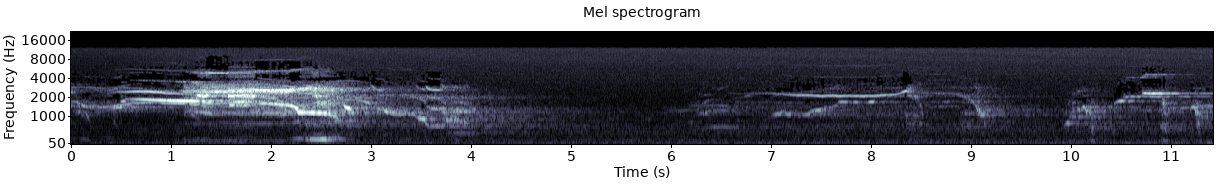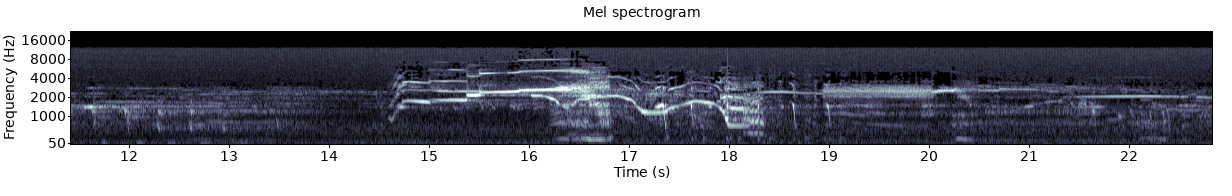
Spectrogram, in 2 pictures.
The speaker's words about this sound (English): To me, it almost reminds me of Tibetan throat singing. The way the different sounds that the elk can produce out of their throats and their apparatus for making sound is phenomenal. It's very singing. It is very much like singing.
